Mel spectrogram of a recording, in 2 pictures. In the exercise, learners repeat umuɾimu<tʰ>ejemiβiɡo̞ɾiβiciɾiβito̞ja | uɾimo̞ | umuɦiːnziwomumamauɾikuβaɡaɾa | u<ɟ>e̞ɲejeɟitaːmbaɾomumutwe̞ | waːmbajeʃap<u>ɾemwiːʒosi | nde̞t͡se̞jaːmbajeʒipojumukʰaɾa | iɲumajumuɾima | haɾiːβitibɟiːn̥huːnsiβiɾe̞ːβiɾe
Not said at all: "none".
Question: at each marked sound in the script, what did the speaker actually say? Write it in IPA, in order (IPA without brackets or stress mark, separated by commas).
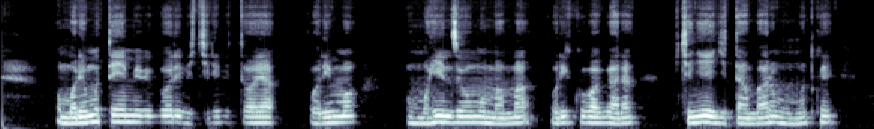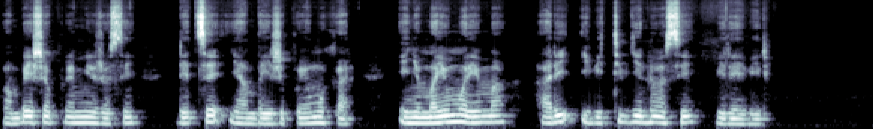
t, c, u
